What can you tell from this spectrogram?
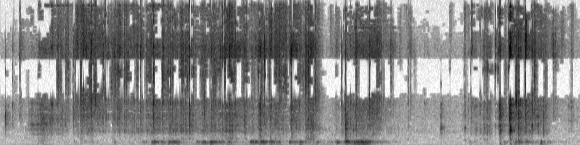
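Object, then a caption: Bar of soap cut with a metal blade. A metal blade cuts and scrapes the scored surface of a solid rectangular neon green soap bar held in the hand, shaving it into crumbs and strips. Dense, crisp scraping and crackling ticks with a bright, hissy edge run in steady bursts, pause briefly, then return with a few sharper snaps near the end.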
